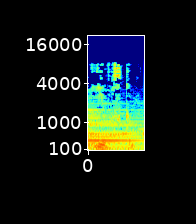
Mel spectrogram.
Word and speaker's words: Иваск: Владимир Варшавский в беседе с Юрием Иваском. Я делаю такое ударение в фамилии Иваска, потому что в науке об эмиграции так прижилось.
